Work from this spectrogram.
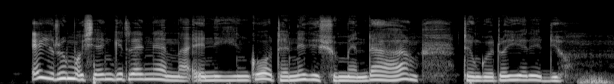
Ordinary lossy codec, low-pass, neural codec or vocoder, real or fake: none; none; none; real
